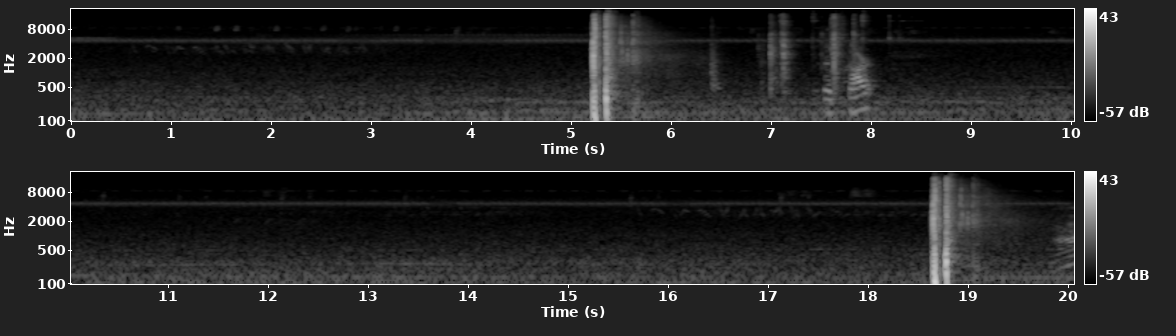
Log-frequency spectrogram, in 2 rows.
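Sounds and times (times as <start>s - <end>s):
crickets buzzing: 0.0s - 20.0s
rifle shot crack with echo: 5.2s - 6.2s, 18.6s - 19.6s.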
